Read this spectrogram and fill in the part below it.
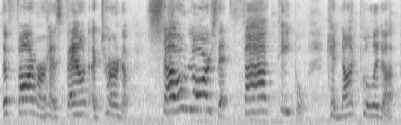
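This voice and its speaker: Woman doing an excitable, high-voiced village neighbor lady. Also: takes it slowly, far from the mic, slight background noise, full character voice. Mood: excited, flattering. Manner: exclaiming, emphatic. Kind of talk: storybook character voice.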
